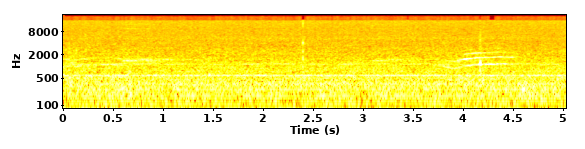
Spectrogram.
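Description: A cat named Harvey lets out a couple of faint, drawn-out meows over a steady background hiss, the clearest cry coming near the end, with no talking.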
